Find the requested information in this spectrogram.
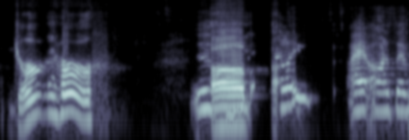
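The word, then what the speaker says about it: Jordan-Hare: hair um Jordan hair I hate I hate the way people pronounce it it's SP it's spelled Jordan hair but it say Jordan Jordan her um really I honestly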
